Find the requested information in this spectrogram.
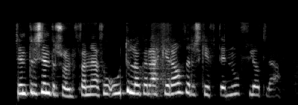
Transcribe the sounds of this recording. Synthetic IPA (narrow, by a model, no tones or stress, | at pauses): sɪnt̪ɾɪsɪnt̪ɛɾ̥sɔnθanːɛɣaðθuuːt̪ʏlɔkaɾɛhcɪɾaːwθejɾascɪft̪ɪnuːfljoːwt̪lɛɣa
